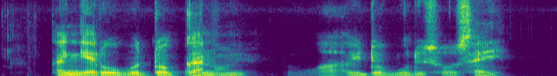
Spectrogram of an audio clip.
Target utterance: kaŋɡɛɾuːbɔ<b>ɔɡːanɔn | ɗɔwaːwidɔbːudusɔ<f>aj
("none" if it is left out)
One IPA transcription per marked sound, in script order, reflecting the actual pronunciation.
d, s

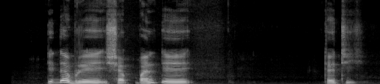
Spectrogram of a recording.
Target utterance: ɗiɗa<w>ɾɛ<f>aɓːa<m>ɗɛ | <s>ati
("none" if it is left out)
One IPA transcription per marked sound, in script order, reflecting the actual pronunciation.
b, ʃ, n, t

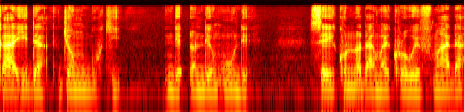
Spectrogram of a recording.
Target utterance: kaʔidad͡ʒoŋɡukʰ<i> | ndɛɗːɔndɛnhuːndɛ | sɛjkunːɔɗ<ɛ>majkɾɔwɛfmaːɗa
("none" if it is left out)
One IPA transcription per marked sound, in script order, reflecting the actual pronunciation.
i, a

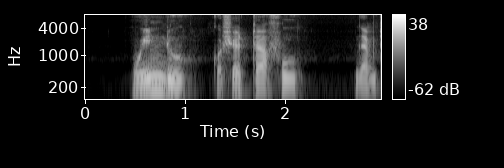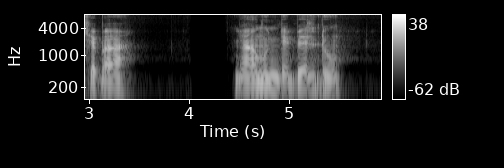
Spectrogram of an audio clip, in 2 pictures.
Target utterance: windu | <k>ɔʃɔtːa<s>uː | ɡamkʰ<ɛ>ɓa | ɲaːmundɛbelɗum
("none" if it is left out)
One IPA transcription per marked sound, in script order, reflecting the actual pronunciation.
k, f, ɛ

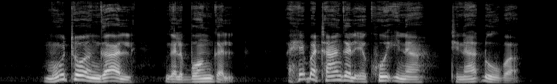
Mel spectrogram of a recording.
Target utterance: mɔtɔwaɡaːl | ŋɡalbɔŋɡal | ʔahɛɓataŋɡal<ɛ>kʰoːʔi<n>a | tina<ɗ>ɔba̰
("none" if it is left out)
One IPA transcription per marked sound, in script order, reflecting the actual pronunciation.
ɛ, n, ɗ

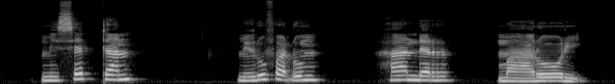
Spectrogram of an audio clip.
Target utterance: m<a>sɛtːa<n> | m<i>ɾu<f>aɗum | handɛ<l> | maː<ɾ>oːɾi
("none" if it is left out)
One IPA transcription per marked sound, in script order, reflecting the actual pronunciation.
i, n, i, f, ɾ, ɾ

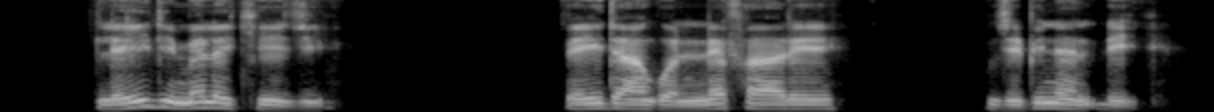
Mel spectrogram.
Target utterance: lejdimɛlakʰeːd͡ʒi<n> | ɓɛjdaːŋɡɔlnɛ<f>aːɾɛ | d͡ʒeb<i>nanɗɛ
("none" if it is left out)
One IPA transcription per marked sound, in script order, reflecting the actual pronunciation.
none, f, i

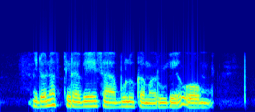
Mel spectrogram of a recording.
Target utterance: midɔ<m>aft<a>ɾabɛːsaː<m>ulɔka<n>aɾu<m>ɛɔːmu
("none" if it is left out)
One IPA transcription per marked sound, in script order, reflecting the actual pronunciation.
n, i, b, m, b

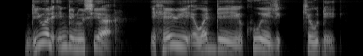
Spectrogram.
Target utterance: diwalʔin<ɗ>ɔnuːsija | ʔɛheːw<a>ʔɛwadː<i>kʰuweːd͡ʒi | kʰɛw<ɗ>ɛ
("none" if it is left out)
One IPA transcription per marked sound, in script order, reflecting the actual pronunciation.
d, i, ɛ, ɗ

